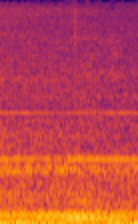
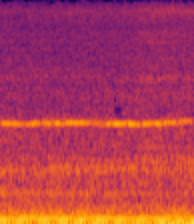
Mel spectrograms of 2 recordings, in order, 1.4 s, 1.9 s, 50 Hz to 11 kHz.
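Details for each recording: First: Demolition derby project van, V6, 202,000 miles, instrument cluster fixed, restarted after reconnecting wiring following a stall; low, even idle hum with a faint steady whistle the owner finds interesting, no misses. Normal idle. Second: Demolition-derby car project idling: a steady high whistle holds one pitch over a low, even idle rumble; the source of the whistle has not yet been found.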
